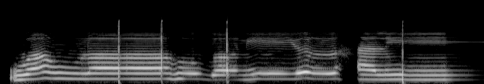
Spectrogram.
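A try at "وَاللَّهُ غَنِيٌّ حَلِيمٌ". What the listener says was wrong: Goniyon, tad idhar. Yon. Wallahu ghaniyun halim. Jadi kalau seperti ini setelah nun mati atau tanwin idhar.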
